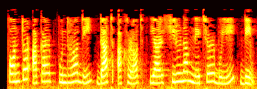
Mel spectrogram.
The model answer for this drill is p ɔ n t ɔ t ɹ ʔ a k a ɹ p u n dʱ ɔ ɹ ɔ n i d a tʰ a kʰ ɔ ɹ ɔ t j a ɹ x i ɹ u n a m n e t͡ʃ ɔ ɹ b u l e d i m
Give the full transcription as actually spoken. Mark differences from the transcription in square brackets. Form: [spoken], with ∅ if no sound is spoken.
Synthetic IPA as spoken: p ɔ n t ɔ [∅] ɹ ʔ a k a ɹ p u n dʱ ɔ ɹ ɔ [d] i d a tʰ a kʰ ɔ ɹ ɔ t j a ɹ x i ɹ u n a m n e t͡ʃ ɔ ɹ b u l [i] d i m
